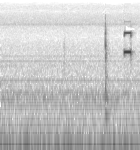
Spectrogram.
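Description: A button clicks on a computer case.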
